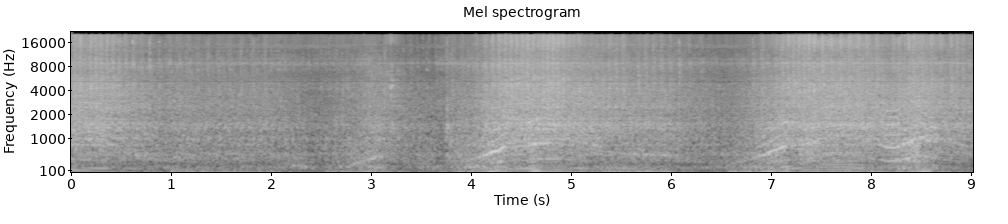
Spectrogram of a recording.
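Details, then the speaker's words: 2014 Audi S5 supercharged V6: rough lumpy running that surges and sags with knocking and no steady idle, sounding low on compression, then dies. "Oo, sounds kind of low on compression."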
